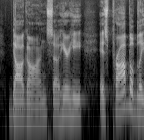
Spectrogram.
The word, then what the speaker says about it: Dagon: You know, gods like Dagon, as some pronounce it. I told you in Hebrew it's actually pronounced doggone.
